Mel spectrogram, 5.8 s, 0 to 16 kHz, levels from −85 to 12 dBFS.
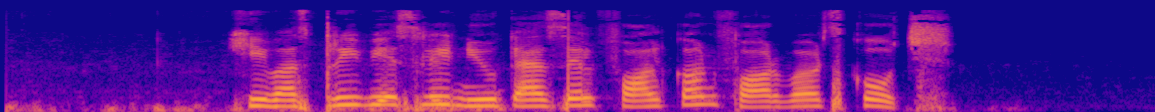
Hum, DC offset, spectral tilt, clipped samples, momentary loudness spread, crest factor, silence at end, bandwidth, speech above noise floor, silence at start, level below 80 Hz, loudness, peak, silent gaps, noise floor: none; under 0.1%; -5.5 dB/octave; under 0.1%; 19 LU; 14 dB; 1.05 s; 11.5 kHz; 55 dB; 0.05 s; -40 dBFS; -14 LUFS; -2 dBFS; none; -69 dBFS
